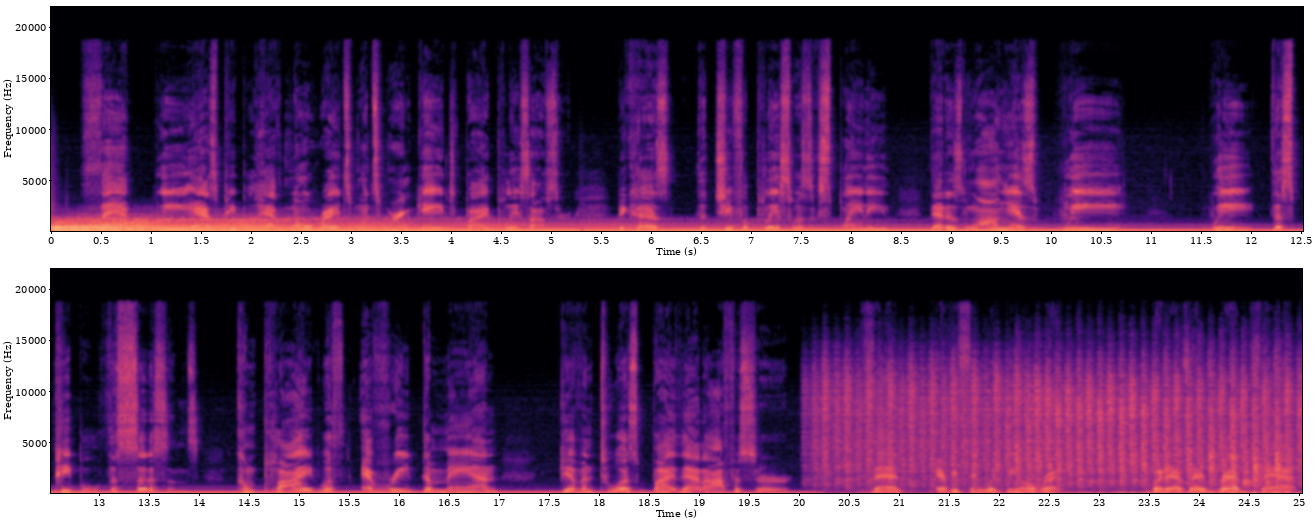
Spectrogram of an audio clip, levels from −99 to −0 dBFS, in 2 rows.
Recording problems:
background music; very loud; throughout; 3 dB above the speech

